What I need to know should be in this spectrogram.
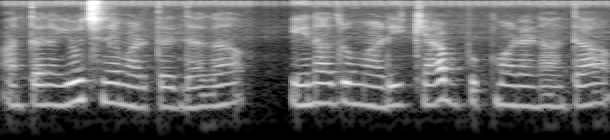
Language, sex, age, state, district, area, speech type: Kannada, female, 30-45, Karnataka, Bangalore Rural, rural, spontaneous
